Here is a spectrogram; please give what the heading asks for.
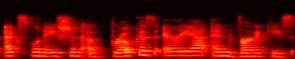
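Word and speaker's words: Wernicke: It is just a very short explanation of Broca's area and Vernick's area. And again, pronounced V because it is German.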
